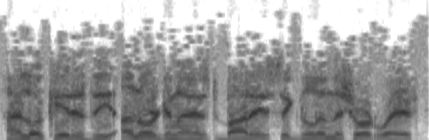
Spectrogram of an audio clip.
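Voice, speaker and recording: A man's voice: fairly low pitch, expressive, brisk, breathy edge, dull audio. A man voicing an agitated, bitter male field engineer in a story reading, with exasperated, emphatic delivery. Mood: worried.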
